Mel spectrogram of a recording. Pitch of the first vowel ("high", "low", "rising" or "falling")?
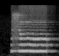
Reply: high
